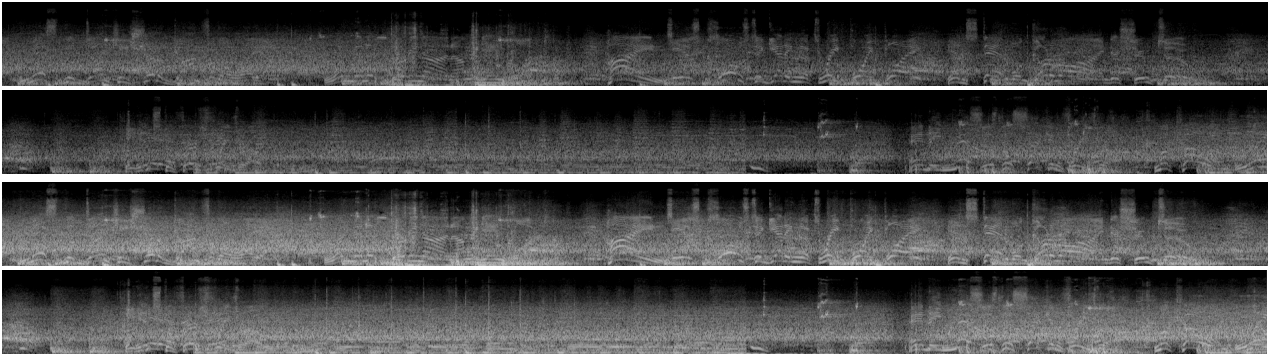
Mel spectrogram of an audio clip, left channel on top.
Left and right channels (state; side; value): quieter; left; 11.0 dB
